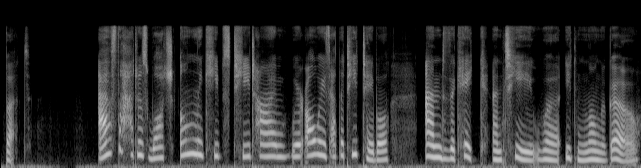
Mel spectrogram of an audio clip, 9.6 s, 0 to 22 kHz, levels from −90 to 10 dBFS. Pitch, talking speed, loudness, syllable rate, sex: 250 Hz, 150 wpm, -20 LUFS, 4.2 syllables/s, female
